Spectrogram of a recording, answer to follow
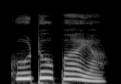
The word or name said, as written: ಕೂಟೋಪಾಯ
